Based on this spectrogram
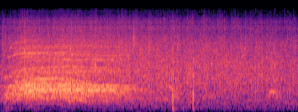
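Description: An audience at the Apollo applauds and cheers in a loud, dense swell of clapping. It then fades to a quieter murmur with a couple of faint knocks.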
